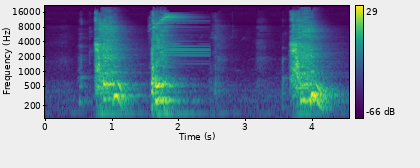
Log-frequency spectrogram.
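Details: Three forceful induced sneezes during a sneezing challenge, each a short inward breath then a loud explosive burst, set off by sniffing chili flakes; nose and mouth burning reported.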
